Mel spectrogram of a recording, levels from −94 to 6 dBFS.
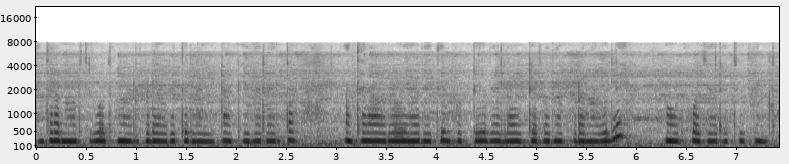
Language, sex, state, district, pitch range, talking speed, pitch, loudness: Kannada, female, Karnataka, Raichur, 225-235 Hz, 130 wpm, 230 Hz, -14 LUFS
